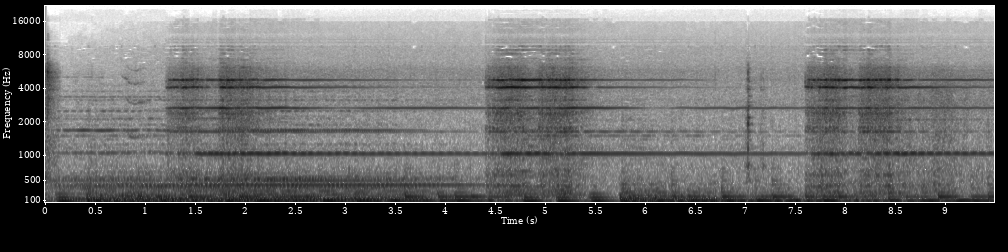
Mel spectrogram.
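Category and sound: household object, telephone ringing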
